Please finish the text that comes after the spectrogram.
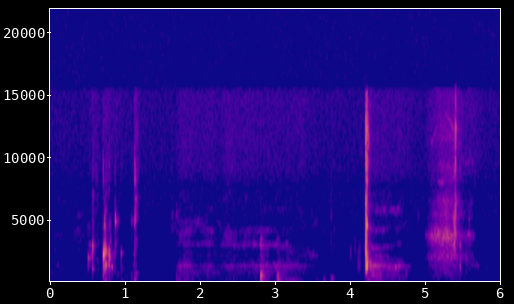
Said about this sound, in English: It doesn't taste cloyingly sweet. It doesn't taste sugary. In fact, it doesn't really taste like anything. It's lightly carbonated, lightly flavored. Uh, for six percent, take another sip.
